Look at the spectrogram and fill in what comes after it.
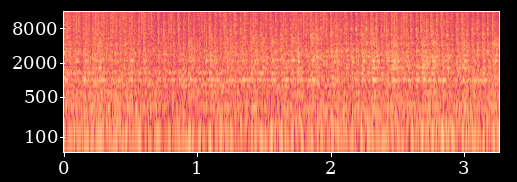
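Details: Rebuilt 1959 Evinrude 18 hp fast twin two-stroke outboard, warm after a test run and still pumping water. Steady, even burble at idle with no misses, knocks or rattles. Normal idle.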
